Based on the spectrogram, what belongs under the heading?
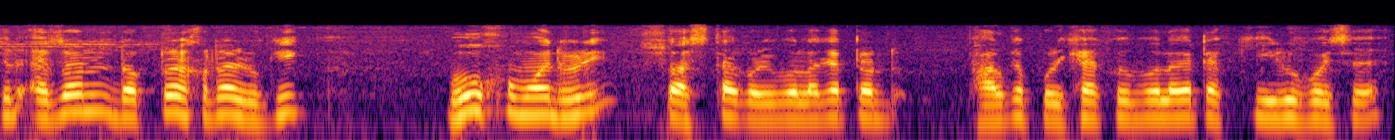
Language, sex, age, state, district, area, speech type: Assamese, male, 30-45, Assam, Golaghat, urban, spontaneous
